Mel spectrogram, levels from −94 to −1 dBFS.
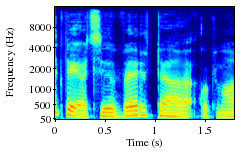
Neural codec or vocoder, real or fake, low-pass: codec, 44.1 kHz, 2.6 kbps, SNAC; fake; 14.4 kHz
